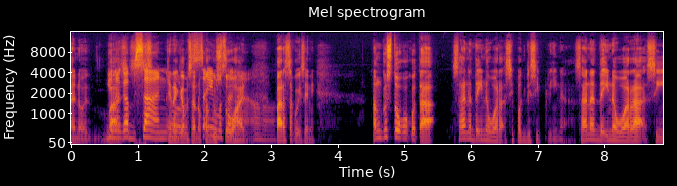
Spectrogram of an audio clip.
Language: Filipino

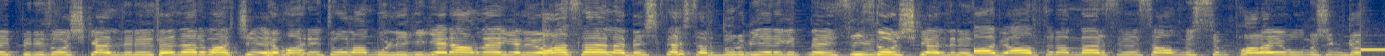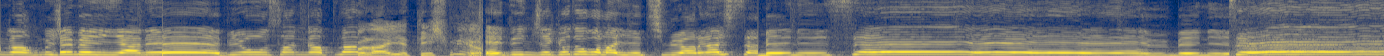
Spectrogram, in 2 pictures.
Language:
Turkish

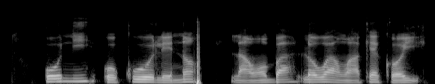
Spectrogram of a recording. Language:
Yoruba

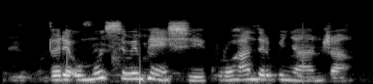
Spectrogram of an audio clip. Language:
Kinyarwanda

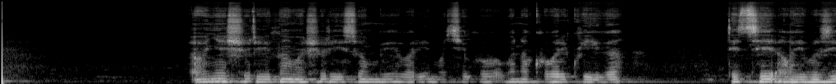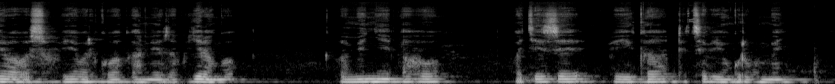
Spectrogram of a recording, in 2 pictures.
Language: Kinyarwanda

